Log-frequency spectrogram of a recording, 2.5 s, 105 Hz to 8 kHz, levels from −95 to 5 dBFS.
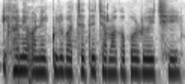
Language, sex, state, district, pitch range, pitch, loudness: Bengali, female, West Bengal, Alipurduar, 190-210 Hz, 200 Hz, -14 LUFS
